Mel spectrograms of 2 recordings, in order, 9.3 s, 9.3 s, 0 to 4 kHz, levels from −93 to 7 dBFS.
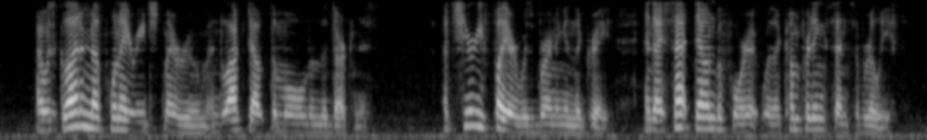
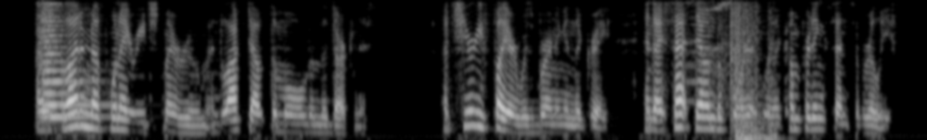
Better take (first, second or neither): first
